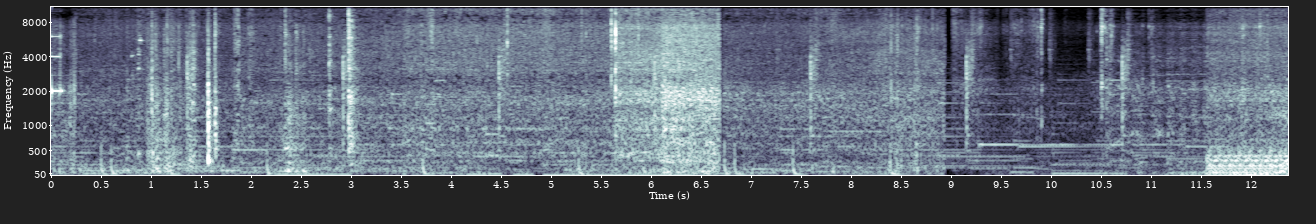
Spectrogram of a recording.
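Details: Infiniti Q56 V8 after crankshaft sensor replacement: it starts and settles into a steady low idle with no misses or stumbles, running normally.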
